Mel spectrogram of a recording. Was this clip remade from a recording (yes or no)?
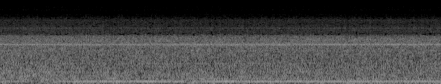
yes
